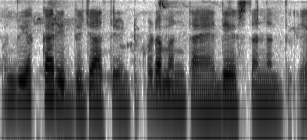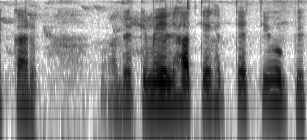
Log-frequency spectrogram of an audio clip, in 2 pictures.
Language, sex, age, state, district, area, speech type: Kannada, female, 45-60, Karnataka, Dakshina Kannada, rural, spontaneous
